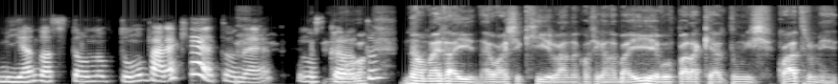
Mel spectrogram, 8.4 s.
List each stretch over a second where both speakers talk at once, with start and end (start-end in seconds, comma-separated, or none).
none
